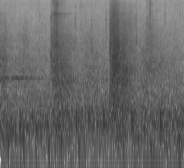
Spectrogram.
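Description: Rifles clatter and slap sharply in unison as soldiers drill.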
